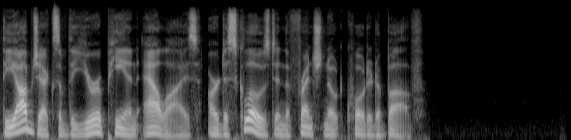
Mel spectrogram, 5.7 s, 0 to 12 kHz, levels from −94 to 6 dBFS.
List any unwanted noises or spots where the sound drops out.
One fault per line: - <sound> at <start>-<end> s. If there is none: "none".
none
